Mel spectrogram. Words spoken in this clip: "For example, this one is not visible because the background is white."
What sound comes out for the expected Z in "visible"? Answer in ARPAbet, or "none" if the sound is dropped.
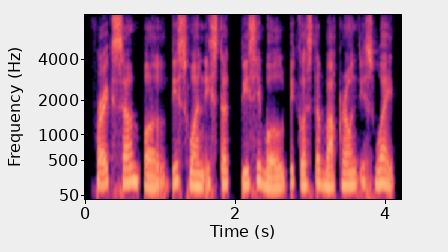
S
